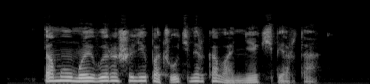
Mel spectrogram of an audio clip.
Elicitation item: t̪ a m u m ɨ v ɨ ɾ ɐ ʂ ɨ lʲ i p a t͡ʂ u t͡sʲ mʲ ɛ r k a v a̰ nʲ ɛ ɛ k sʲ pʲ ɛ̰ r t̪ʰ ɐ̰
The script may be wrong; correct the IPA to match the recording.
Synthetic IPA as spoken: t̪ a m u m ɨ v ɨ ɾ ɐ ʂ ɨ lʲ i p a t͡ʂ u t͡sʲ mʲ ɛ r k a v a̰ nʲː ɛ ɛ k sʲ pʲ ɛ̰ r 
